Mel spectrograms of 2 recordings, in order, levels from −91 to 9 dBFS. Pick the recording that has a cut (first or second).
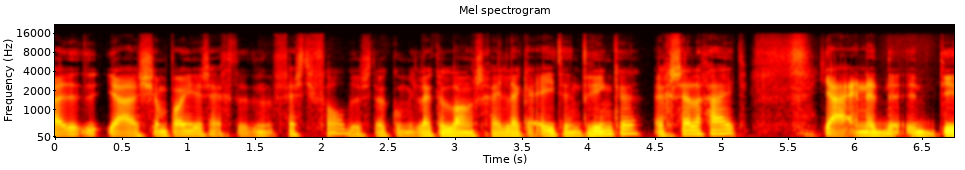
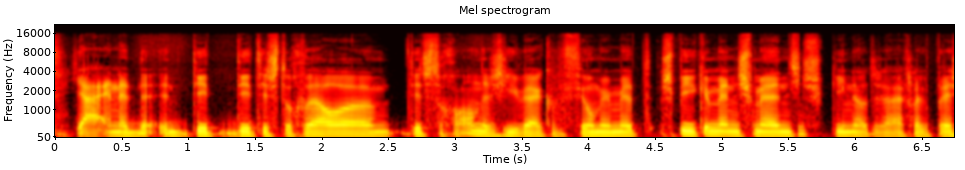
second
